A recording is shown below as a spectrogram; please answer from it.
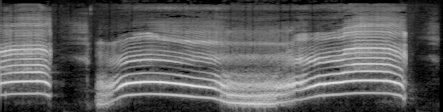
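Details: A short meow, then a drawn-out, wavering yowl lasting about four seconds that dips low in the middle and climbs again, from a cat chasing a mouse in the late night.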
